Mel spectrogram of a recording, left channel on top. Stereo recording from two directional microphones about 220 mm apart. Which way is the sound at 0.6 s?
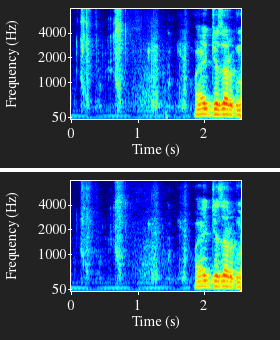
45° left (ahead or behind).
